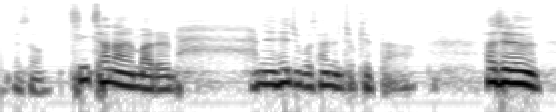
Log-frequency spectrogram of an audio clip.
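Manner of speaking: ordinary talk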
